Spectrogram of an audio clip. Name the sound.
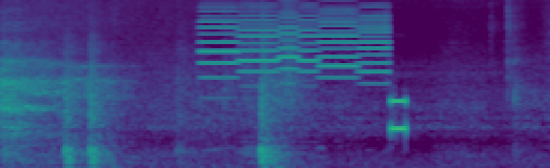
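phone ringtone inside the Spinosaurus in Jurassic Park III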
